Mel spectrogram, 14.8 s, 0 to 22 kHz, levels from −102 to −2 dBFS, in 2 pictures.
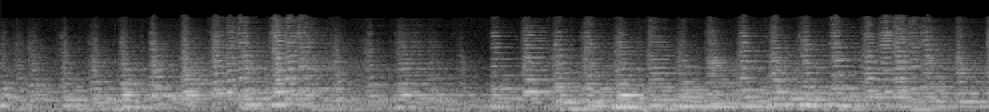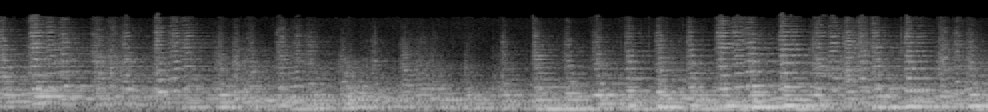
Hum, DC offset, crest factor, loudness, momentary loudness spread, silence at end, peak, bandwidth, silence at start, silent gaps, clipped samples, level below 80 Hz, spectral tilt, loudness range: none; under 0.1%; 18 dB; -32 LUFS; 9 LU; 0 s; -14 dBFS; 13.5 kHz; 0 s; none; under 0.1%; -46 dBFS; -6 dB/octave; 4 LU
